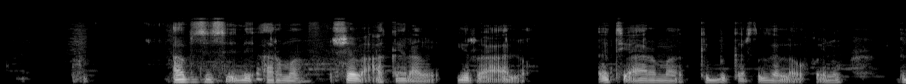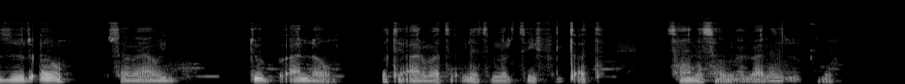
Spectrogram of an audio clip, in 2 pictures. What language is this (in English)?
Tigrinya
